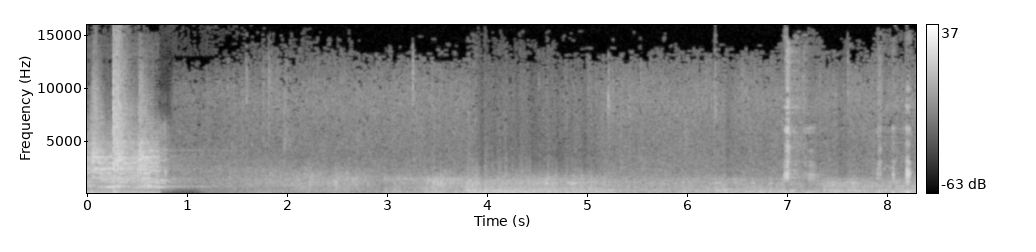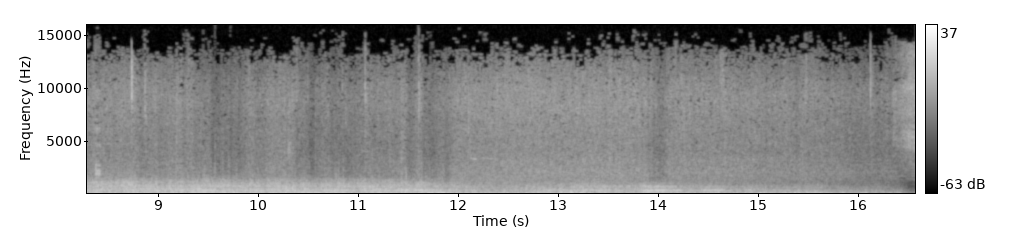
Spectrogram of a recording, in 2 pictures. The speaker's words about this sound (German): Das Gewitter und die Blitze ziehen über uns hinweg.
